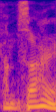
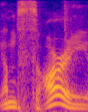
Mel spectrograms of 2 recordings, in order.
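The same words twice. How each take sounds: First: It sounds soft and apologetic. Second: It sounds sharp and defensive. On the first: He is truly sorry. "He's a little more apologetic" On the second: He feels he did nothing wrong. "like a little more defensive about it"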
